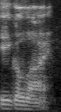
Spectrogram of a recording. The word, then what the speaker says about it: Eagle AI: Ai and they said they pronounced it Eagle ey okay I don't know if that's true but that's what I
